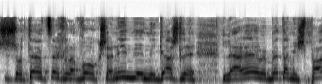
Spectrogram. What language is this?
Hebrew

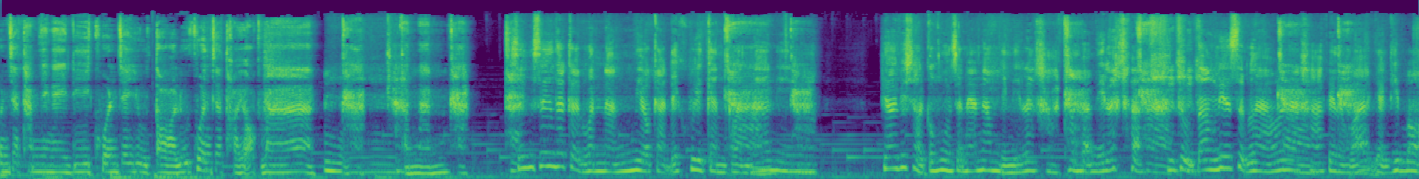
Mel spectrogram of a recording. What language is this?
Thai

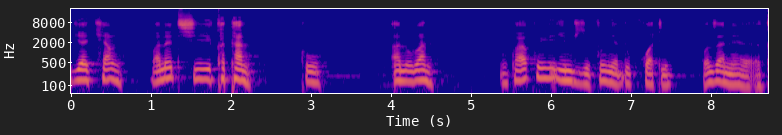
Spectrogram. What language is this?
Jju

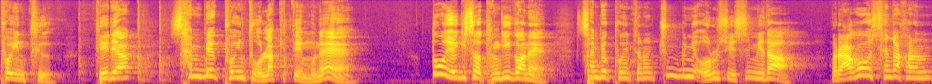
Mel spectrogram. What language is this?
Korean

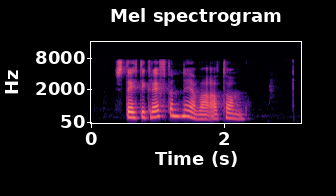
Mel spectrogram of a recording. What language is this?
Icelandic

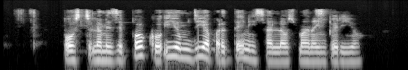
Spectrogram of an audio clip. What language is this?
Esperanto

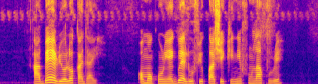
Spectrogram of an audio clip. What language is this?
Yoruba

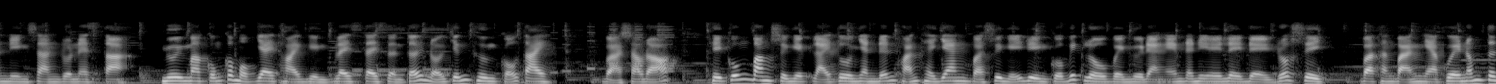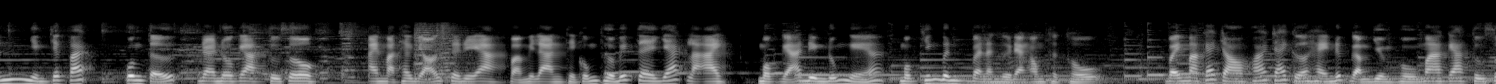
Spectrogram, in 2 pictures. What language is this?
Vietnamese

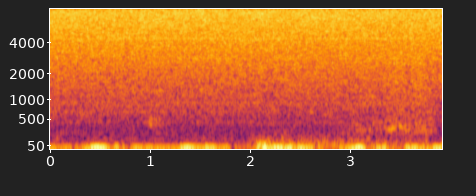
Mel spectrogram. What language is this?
Swedish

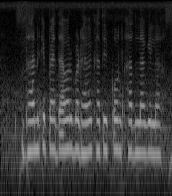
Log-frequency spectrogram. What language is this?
Bhojpuri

